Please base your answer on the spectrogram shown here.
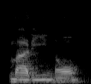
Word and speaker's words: marino: Por ejemplo, marino. La sílaba tónica de marino es ri.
